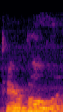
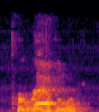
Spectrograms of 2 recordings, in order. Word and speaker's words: parabola: She said, now, Hubert, she said, I know you're from around here, but parabola is not the way you pronounce it. It's parabola.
